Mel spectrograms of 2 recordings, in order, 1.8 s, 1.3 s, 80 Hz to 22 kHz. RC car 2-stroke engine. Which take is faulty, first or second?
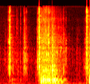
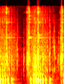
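second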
